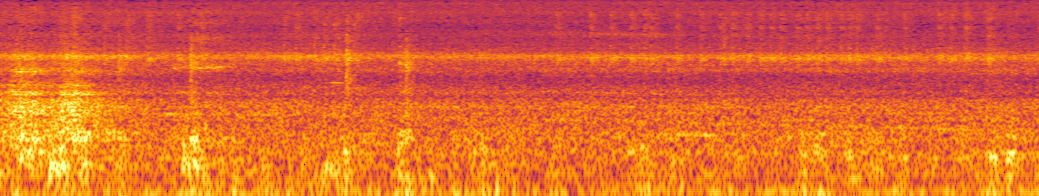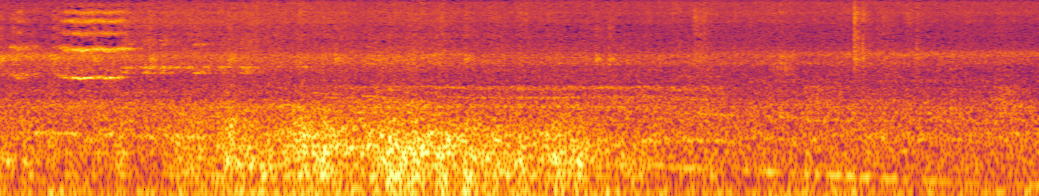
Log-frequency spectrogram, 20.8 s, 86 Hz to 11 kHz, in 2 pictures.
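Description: Interior running noise of a JR East E233-5000 series electric train: a steady rumble of wheels on rail. A brief high-pitched squeal comes about eleven seconds in.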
